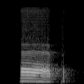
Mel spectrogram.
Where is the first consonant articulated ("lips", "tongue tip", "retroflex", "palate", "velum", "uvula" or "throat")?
lips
